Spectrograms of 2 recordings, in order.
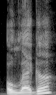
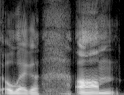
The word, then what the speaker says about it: Olega: So Osha knew Torben because when they mentioned that they were going to go to Olega, I believe. I think I pronounced it Oleg earlier. It's Olega.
